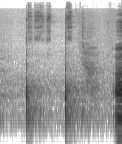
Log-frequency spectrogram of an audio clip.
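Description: Pen or pencil writing out the answer to a fifth-grade math exercise: two sharp taps of the tip against paper, each followed by soft scratching, then louder scratching near the end, with a quiet voice in the background.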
